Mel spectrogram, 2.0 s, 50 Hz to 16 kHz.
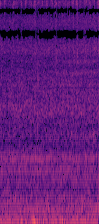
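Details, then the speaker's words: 2002 GMC Yukon XL 5.3 Vortec V8, original engine and transmission, about 315,000 miles, after throttle body cleaning: low even idle steady at exactly 500 rpm, no dips or stumbles, running like a clock. "literally running like a clock get the rolex in there"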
